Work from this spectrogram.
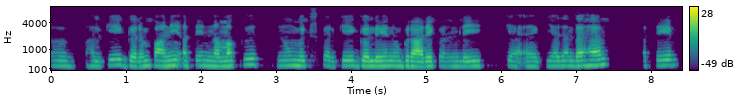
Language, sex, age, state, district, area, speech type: Punjabi, female, 18-30, Punjab, Shaheed Bhagat Singh Nagar, rural, spontaneous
